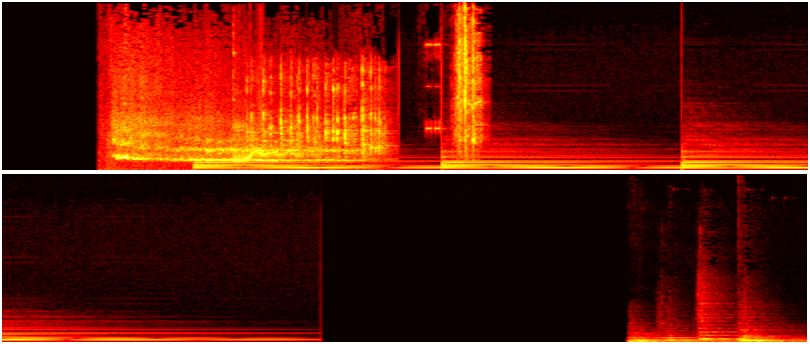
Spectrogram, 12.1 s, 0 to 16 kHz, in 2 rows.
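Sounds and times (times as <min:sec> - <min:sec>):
held musical note: 0:01.4 - 0:08.4.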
